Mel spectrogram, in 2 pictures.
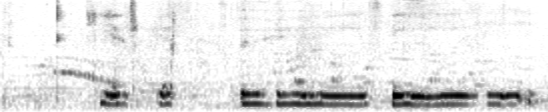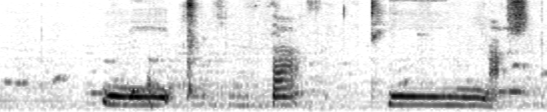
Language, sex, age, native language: Icelandic, female, 7, Icelandic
